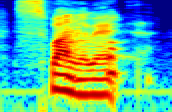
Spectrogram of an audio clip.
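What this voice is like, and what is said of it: Put-on British accent. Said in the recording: “she'd do it in a British accent. She was British.”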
